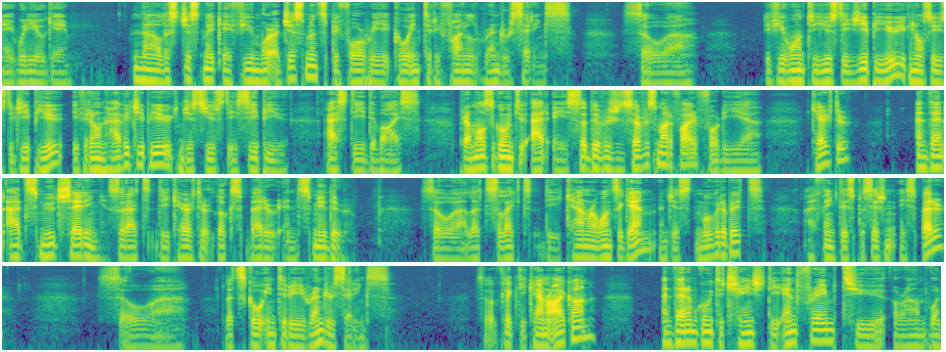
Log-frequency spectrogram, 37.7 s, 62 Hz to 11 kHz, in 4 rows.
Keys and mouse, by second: 0.8-1.3 drag, 1.0 s, 2.1 click, 2.3 right click, 3.2 middle click, 3.5 right click, 4.2 middle click, 5.7 click, 6.6 middle click, 8.2 click, 12.0-16.2 drag, 16.2 middle click, 18.7-20.0 drag, 20.0 middle click, 20.8 shift+z, 22.1 right click, 22.3 shift+a, 22.9 shift+f, 25.8 click, 25.9 shift+z, 28.0 shift+z, 28.4 shift+f, 30.0 click, 32.6-34.2 drag, 35.3-37.6 drag, 37.0 0.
